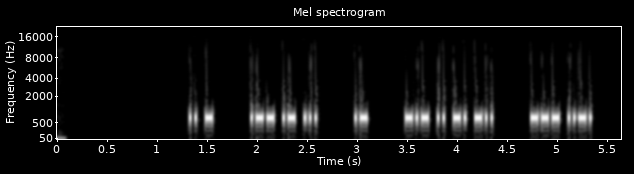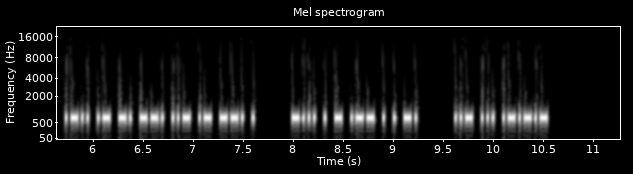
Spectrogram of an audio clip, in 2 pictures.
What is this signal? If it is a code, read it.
Morse code, heard as a keyed tone, about 41 wpm, 700 Hz. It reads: IT WAS A KIND OF LANGUAGE BETWEEN US.
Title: 2x Word-Spacing - Sentences from Top 500 Words - 45wpm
